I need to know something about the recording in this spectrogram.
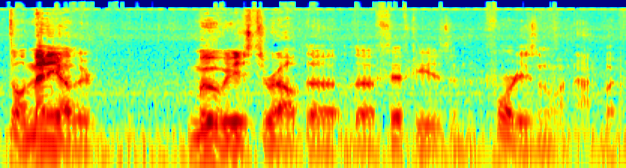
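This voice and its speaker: A man's voice: rumbling low, animated, fairly quick, fairly bright tone, slight background noise. A man in his thirties hosting a podcast, rambling casually and laughing often as he jokes. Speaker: podcast host. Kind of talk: casual chat.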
